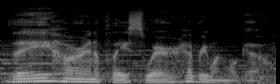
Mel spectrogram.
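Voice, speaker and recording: An actor playing a wistful, gentle young man in a video game, speaking softly and reflectively with halting phrases. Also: lowish voice, animated, over music, close to an everyday voice. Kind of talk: dramatic video game acting.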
